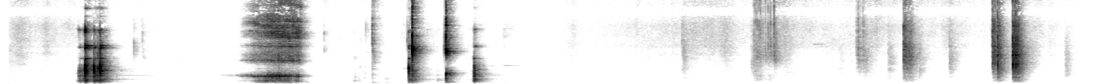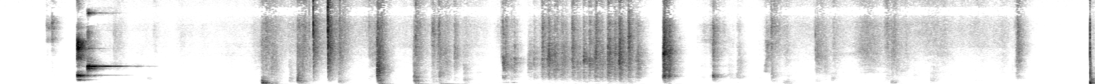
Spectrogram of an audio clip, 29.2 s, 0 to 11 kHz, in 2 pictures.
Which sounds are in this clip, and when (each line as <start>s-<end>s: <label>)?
0.7s-6.8s: cutlery and dishes
15.0s-16.6s: phone ringing
17.9s-23.0s: footsteps
21.2s-24.5s: keyboard typing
